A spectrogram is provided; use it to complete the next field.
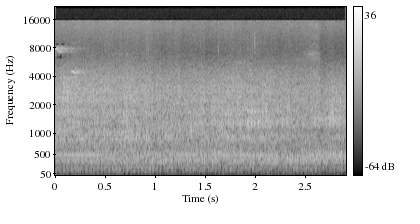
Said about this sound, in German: Warum fliegt dieser blöde Helikopter eigentlich die ganze Zeit über mir rum? Um mich zu ärgern? Was will der von mir?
